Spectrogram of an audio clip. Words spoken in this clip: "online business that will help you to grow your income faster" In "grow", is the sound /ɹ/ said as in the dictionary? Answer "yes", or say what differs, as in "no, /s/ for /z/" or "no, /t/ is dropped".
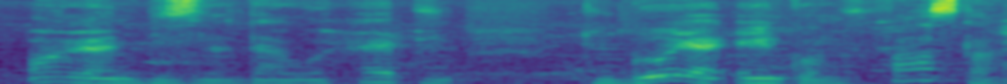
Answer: no, /ɹ/ is dropped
